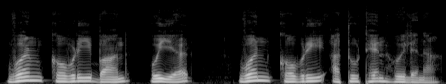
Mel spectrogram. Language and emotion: Santali, neutral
